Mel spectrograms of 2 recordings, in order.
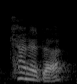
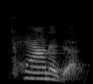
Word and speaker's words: Canada: This time, the first syllable is stressed. This time, this A is really long. So don't say Canada, say Canada, Canada.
